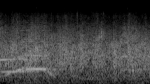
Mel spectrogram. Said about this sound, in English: Well, we're going to wrap up the panel. Why don't you give a big round of applause to these gentlemen? They've done an amazing job.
